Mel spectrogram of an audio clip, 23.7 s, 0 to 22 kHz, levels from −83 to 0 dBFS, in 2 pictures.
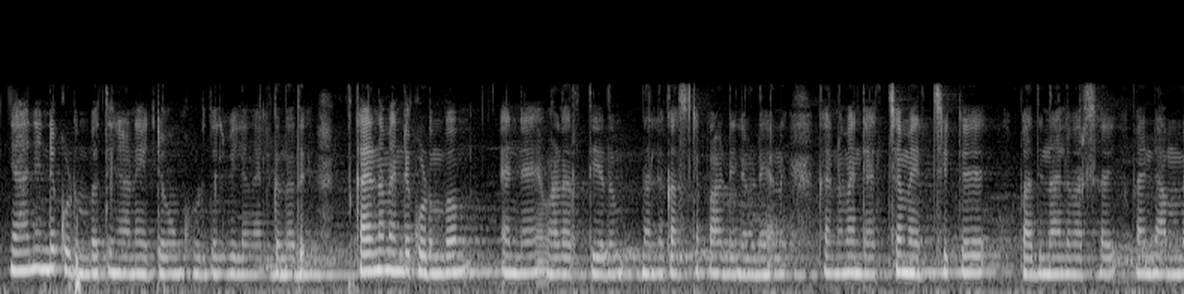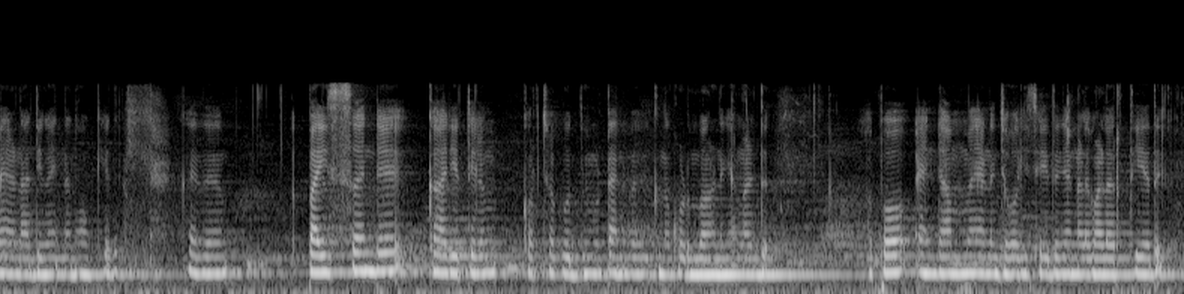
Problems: background sounds at intervals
